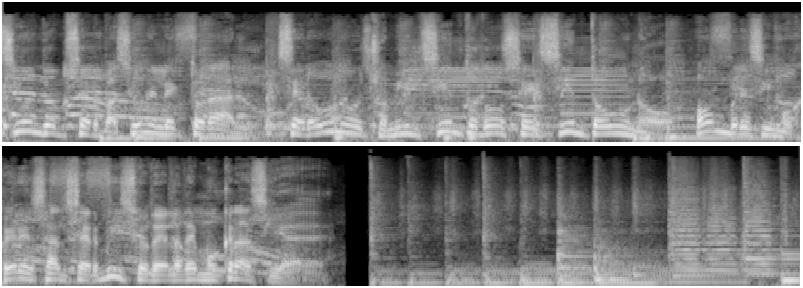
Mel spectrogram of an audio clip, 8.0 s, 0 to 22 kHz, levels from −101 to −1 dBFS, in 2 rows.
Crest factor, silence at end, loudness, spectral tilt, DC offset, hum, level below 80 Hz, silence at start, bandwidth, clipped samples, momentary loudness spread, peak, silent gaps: 18 dB; 0 s; -20 LUFS; -3.5 dB/octave; under 0.1%; none; -40 dBFS; 0 s; 16.5 kHz; under 0.1%; 16 LU; -4 dBFS; 5.72-5.82 s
